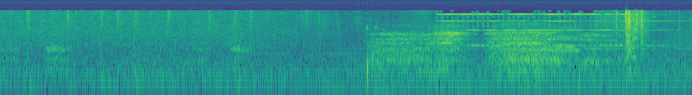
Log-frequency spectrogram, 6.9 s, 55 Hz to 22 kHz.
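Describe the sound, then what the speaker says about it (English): A telephone rings in the video game Alan Wake 2, a bright electronic ring that comes in partway through over a steady rain-like hiss. It is moderately loud, with no talking. "The phone was ringing again."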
